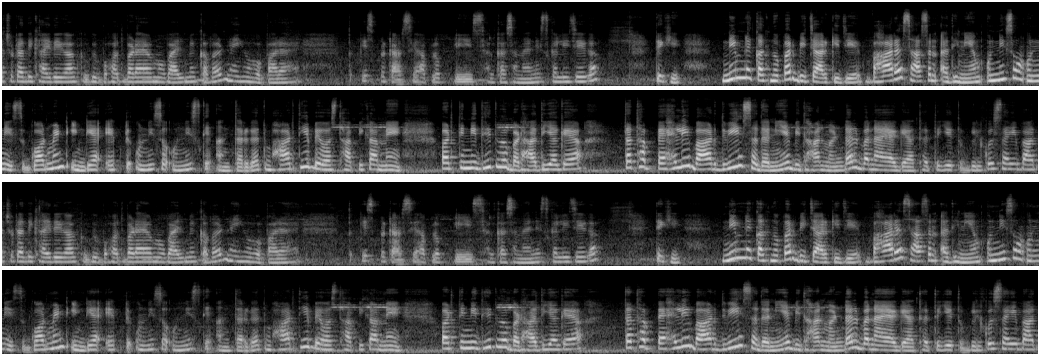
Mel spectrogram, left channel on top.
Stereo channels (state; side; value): normal; both; correlation 0.44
